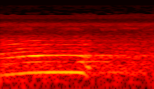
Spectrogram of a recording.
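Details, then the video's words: Domestic cattle on a farm, part of a herd of bulls, cows and calves: a single steady, harmonic moo held for most of a second, ending in a brief downward break, then quiet hiss. "Cow Calling / Mooing / Sound & Behavior"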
